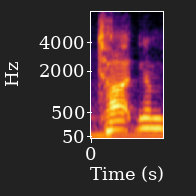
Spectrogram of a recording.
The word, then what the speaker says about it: Tottenham: aren't familiar with the legend it's the the Tottenham fan how do you pronounce it again Tottenham Tottenham yeah he had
